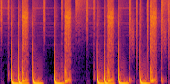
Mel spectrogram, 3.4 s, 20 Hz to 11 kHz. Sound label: Breakbeat 140 BPM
